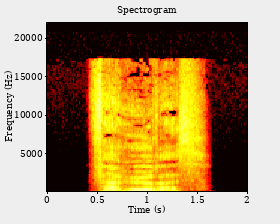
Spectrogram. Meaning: genitive singular of Verhör
- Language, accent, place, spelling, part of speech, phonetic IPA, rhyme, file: German, Germany, Berlin, Verhöres, noun, [fɛɐ̯ˈhøːʁəs], -øːʁəs, De-Verhöres.ogg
